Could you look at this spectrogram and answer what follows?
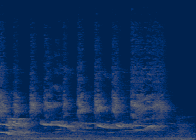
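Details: Black laughingthrush song during its dance: a string of slurred, wavering whistles over a hissing background, with rhythmic rasping bursts.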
